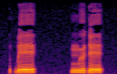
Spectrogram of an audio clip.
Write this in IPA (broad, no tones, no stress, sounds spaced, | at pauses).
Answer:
ɓ e | m ʉ ɗ e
